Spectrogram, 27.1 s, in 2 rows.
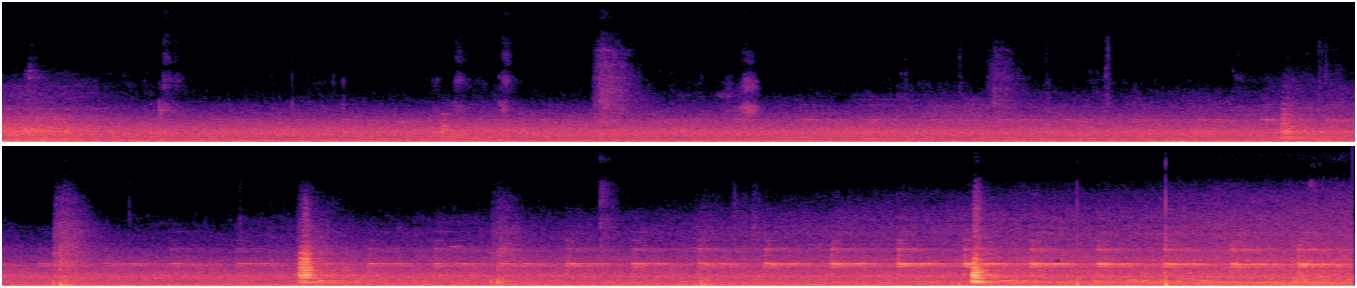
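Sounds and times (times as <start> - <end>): passenger train rumbling: 0.0 - 27.0
low train horn tones: 12.7 - 13.5, 16.4 - 17.6, 22.0 - 27.0.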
